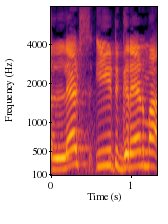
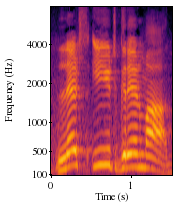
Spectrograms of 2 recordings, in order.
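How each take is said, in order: First: It is said without a pause. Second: There is a pause before 'grandma'.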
